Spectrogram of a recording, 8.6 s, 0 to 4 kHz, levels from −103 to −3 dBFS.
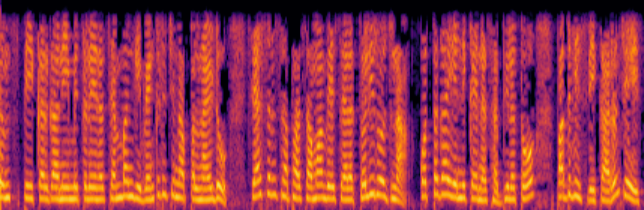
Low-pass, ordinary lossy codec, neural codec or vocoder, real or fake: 3.6 kHz; none; none; real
